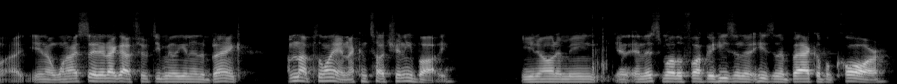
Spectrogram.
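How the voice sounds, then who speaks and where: Male interview host, American accent, average pitch. Conversational, boastful, foul-mouthed. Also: highs cut off. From North Philadelphia and Brooklyn, United States. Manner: boastful, profane. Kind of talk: casual conversation.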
